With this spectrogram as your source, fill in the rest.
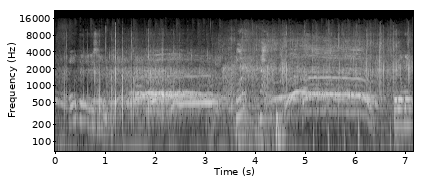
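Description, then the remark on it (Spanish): A crowd claps steadily throughout, a dense patter of hands mixed with loud shouts and cheering voices, energetic for several seconds. “Escucharon en WhatsApp el escandalazo y los aplausos, ¿no?”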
